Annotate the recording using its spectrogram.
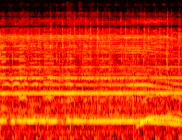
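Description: Live band holding a long sustained chord: saxophone and trumpet hold steady notes over electric guitar and bass. Near the end a note slides up and back down.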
